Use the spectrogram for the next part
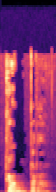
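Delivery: cabra with a long b: ca-bbra; long b demo. Shown as a demonstration. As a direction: lengthen the b in cabra. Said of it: "un be qui est allongé".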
